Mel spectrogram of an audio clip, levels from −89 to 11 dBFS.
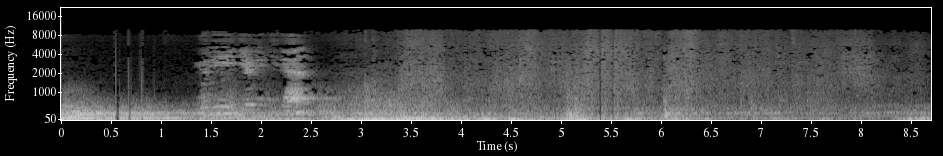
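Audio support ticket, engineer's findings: Vorbis compression, whole clip: hissy, grainy top end, roughened tones, smeared attacks. Nothing above 9.7 kHz. Likely a heavily compressed Vorbis stream, the damage consistent with a low bitrate near 24 kbps. Encoder lowered the cut-off and quantised the remaining treble so coarsely that fine detail turned into noise of similar energy. Component: source encoding stage, upstream of playback.

CD stuck on one turn, 0.55 to 0.93 s and 5.38 to 5.64 s: rapid, even stutter, one 129 ms slice replayed with brief mutes at each jump; three repeats in the first event, two in the second. Probable component: disc transport. Scratch kicks the laser back one track at the same point each rotation, so the same short passage loops.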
